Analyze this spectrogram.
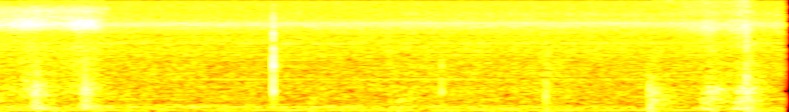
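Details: A sleeping female Cavalier King Charles Spaniel gives soft, low snuffling snores in short bursts while unconsciously wagging her tail.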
